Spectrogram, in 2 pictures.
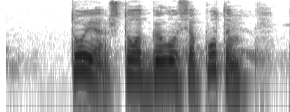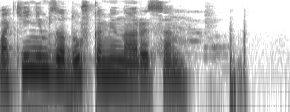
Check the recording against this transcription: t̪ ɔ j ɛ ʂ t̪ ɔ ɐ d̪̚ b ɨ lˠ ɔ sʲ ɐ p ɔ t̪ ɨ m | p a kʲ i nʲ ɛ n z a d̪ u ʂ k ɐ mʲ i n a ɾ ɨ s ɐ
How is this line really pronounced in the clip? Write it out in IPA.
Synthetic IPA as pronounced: t̪ ɔ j ɛ ʂ t̪ ɔ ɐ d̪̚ b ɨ lˠ ɔ sʲ ɐ p ɔ t̪ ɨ m | p a kʲ i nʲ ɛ m z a d̪ u ʂ k ɐ mʲ i n a ɾ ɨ s ɐ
